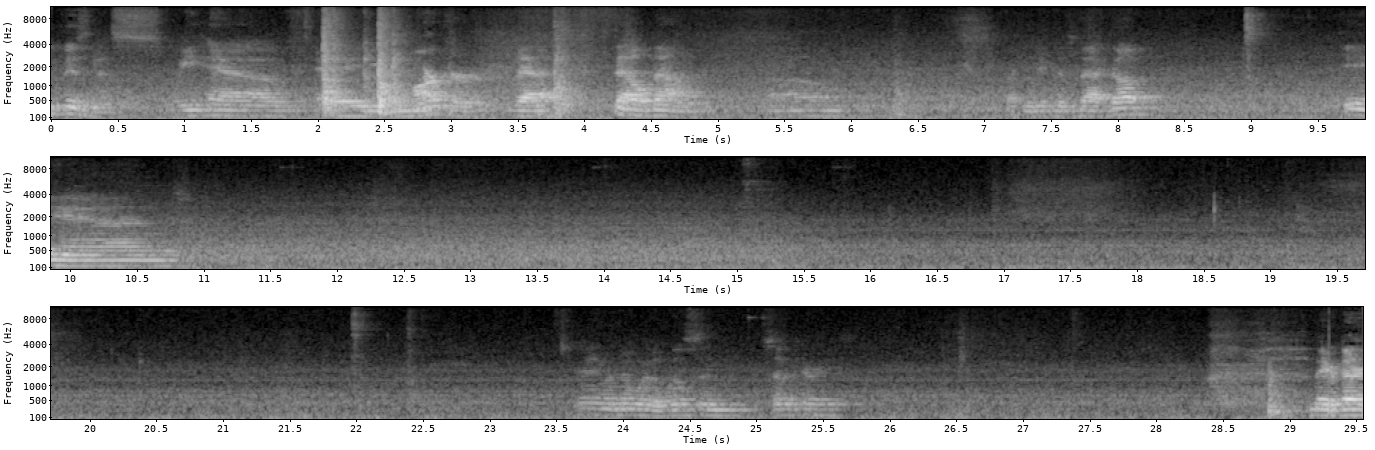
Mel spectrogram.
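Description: A man speaks calmly in a quiet room, pausing between phrases.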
